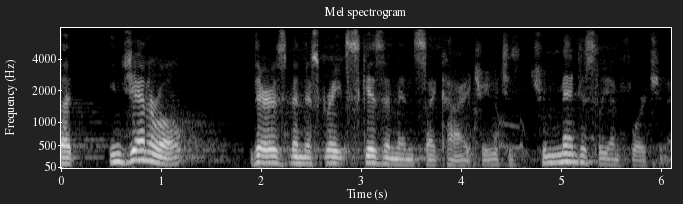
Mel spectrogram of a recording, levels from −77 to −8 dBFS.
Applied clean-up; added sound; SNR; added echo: neural separator model SepFormer DNS4.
